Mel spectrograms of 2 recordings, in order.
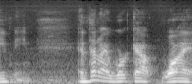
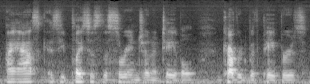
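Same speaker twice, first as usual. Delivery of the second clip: usual speaking voice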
